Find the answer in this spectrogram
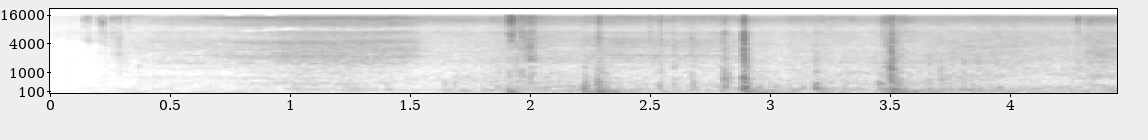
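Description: A 2021 Jeep Compass Sport's door being opened from inside: the quiet cabin gives way to a steady outdoor hiss, then several knocks and thumps, the loudest about three seconds in, as someone climbs out.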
